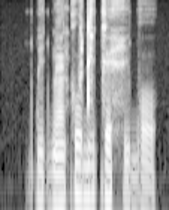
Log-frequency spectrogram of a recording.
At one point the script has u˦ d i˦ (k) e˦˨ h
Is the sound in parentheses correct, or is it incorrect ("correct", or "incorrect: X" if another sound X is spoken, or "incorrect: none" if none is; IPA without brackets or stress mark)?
correct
